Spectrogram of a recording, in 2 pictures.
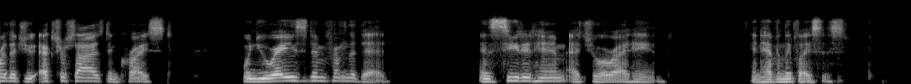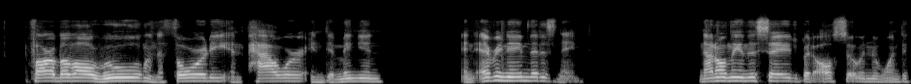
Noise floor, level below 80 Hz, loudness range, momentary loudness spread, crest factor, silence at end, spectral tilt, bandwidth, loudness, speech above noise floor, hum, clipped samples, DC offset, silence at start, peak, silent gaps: under -90 dBFS; -66 dBFS; 6 LU; 13 LU; 18 dB; 0 s; -4 dB/octave; 9.8 kHz; -20 LUFS; over 70 dB; none; under 0.1%; under 0.1%; 0 s; -4 dBFS; 2.25-2.41 s, 4.11-4.55 s, 6.89-7.43 s, 8.99-9.11 s, 13.17-13.69 s, 15.19-15.77 s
